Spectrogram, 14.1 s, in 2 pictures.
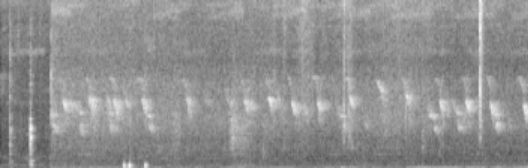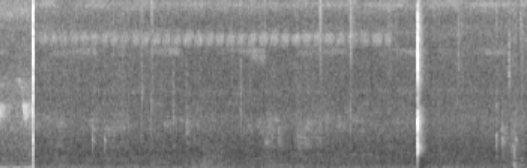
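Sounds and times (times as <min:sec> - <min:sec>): small bird chirping: 0:00.7 - 0:07.5
low steady hum: 0:00.7 - 0:08.7.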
